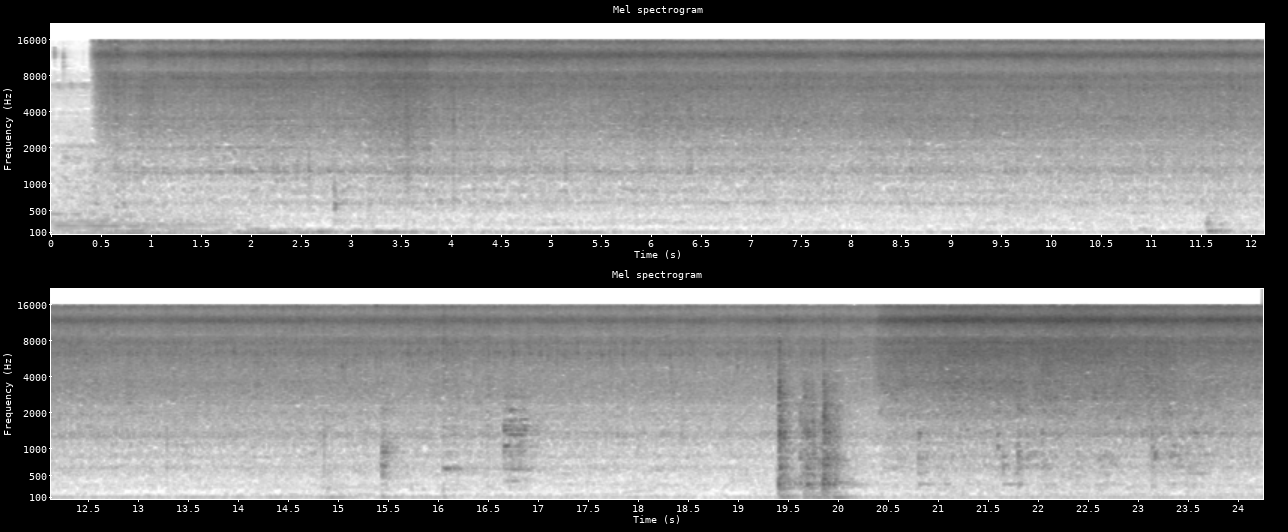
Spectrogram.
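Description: Paneer cubes frying in fat in a hot non-stick pan, a steady sizzle that starts about half a second in. Near the end a spatula knocks against the pan a few times, and after that the sizzling is louder.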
